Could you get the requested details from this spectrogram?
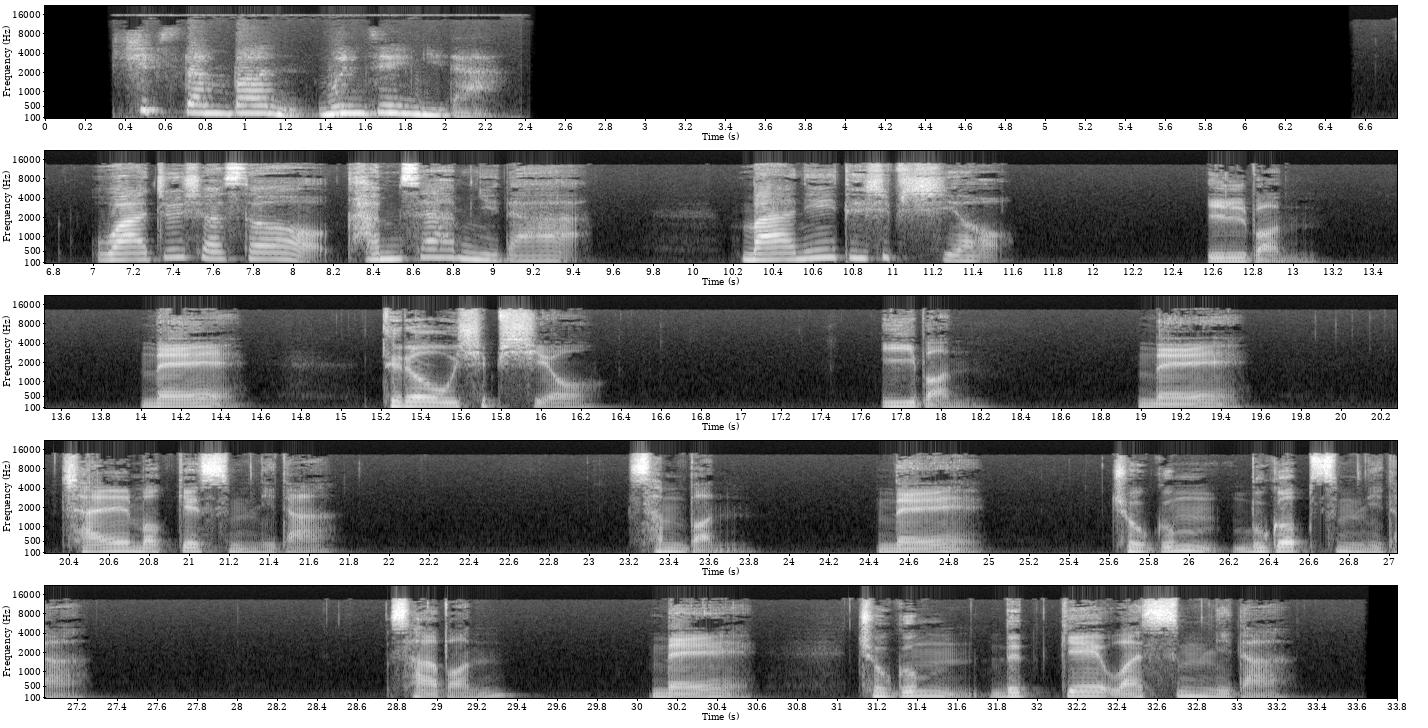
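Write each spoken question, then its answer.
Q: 와주셔서 감사합니다. 많이 드십시오.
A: 2: 네, 잘 먹겠습니다.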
